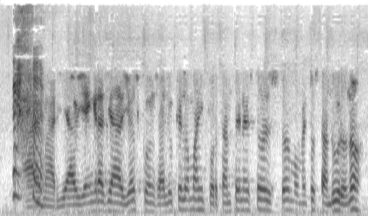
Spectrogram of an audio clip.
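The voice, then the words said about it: Strong Paisa Colombian Spanish accent. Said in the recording (Spanish): “ese acento tan paisa ... paisa ... ese acento puro paisa, paisa de Nueva York”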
